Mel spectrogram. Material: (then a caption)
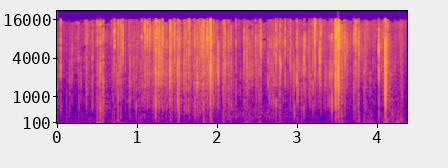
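Plastic film. A plastic-wrapped pack of crispbread crackers is scratched and squeezed with long acrylic nails, giving a close, bright crinkling and crackling with sharp scratchy clicks. The sound is mostly high and trebly with almost no low end. The brightest crunchy spikes land near 1.9, 3.5 and 4.1 seconds.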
